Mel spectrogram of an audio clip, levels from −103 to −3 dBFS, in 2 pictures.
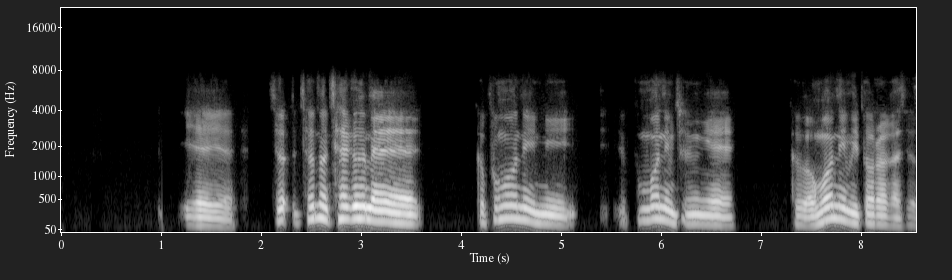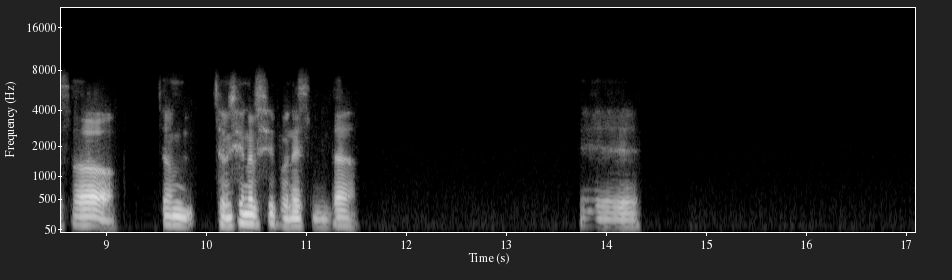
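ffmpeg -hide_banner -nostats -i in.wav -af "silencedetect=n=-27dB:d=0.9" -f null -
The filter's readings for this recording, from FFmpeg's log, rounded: silence_start: 0.00
silence_end: 1.26 | silence_duration: 1.26
silence_start: 11.43
silence_end: 13.96 | silence_duration: 2.53
silence_start: 14.27
silence_end: 17.09 | silence_duration: 2.83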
